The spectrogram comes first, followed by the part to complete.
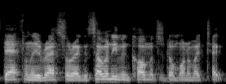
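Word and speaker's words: Restalrig: Notice that I didn't pronounce the T in Wrestle Rig because since I've I don't know, recorded the content, if you like, for the thing, I've since found out that it's Wrestle Rig, not Restal Rig.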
